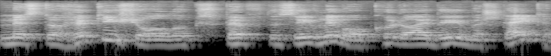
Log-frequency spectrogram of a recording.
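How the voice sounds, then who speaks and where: A man does a put-on character voice at a fairly high pitch. He keeps a moderate pace, with a slight echo around him. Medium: solo performance. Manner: courteous, gentle.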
